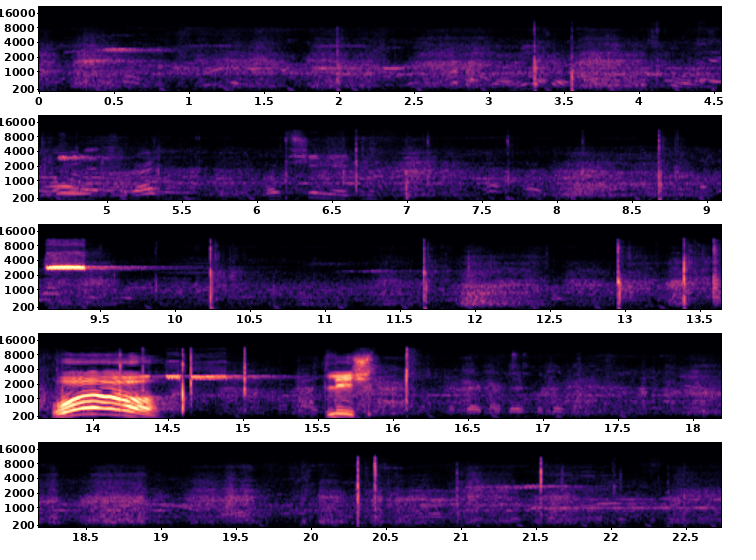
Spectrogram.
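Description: Beach volleyball rally: several sharp slaps of hands and forearms on a volleyball. A player gives a loud shout about fourteen seconds in that rises and falls in pitch, with a shorter call just after it.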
